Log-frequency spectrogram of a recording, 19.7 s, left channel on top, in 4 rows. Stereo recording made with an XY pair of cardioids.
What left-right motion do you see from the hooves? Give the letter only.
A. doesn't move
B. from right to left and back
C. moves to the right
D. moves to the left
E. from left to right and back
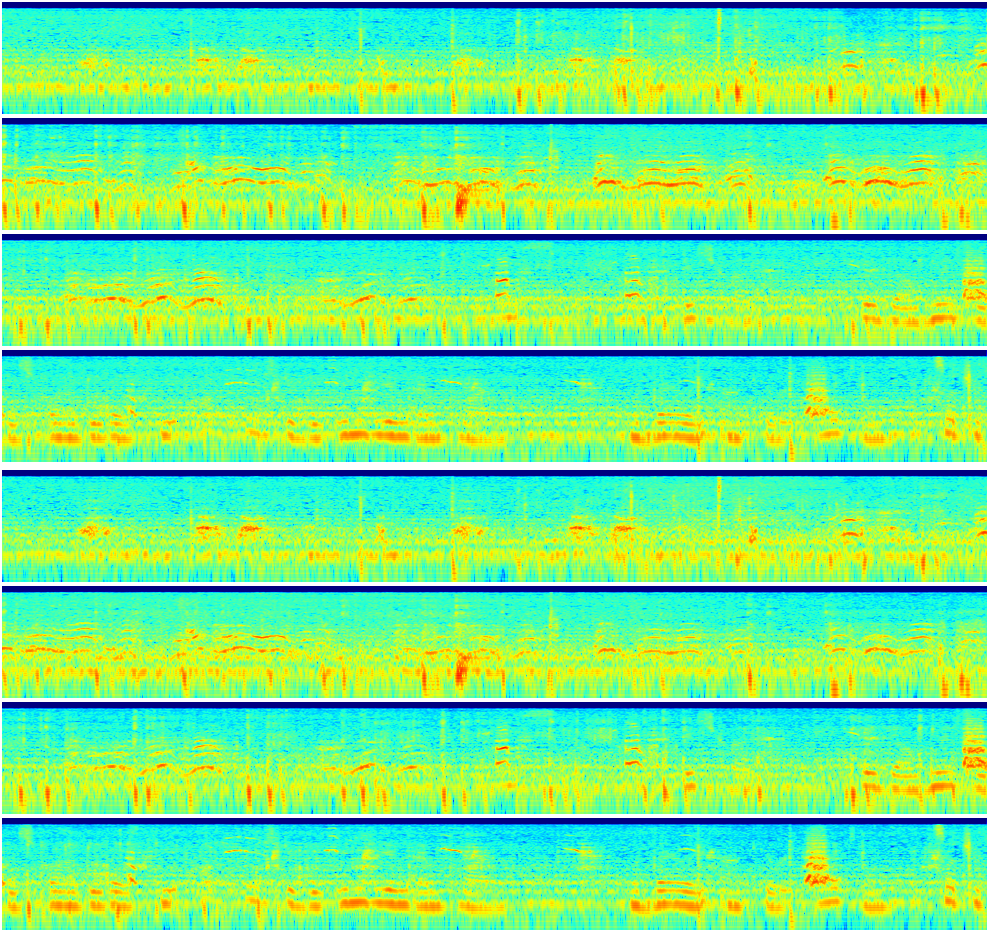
C.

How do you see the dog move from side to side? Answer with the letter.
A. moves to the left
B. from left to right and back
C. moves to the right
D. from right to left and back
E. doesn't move
D.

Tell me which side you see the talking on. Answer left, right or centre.
centre.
